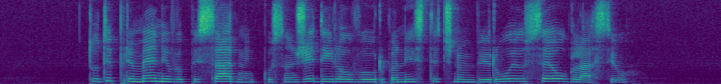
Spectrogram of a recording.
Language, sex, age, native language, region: Slovenian, female, 18-29, Slovenian, Gorenjska region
